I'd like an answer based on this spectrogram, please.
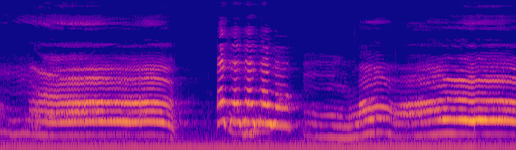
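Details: Siberian Husky puppy howling indoors: long drawn-out tonal wails that hold steady, then a shorter wavering cry dipping in pitch, followed by a rising, sliding howl that swells louder toward the end.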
